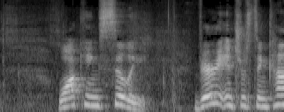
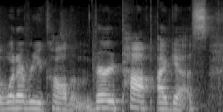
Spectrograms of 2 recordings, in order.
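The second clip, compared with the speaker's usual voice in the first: normal talking voice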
